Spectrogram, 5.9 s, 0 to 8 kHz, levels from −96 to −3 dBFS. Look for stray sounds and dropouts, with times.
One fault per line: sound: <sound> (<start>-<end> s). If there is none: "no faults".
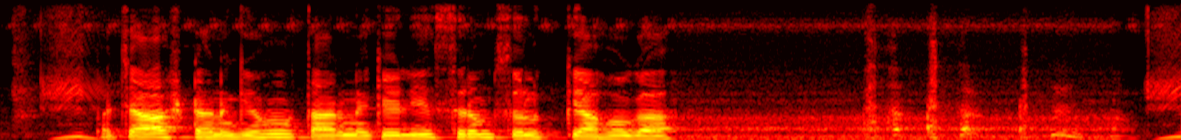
sound: cough (4.3-5.5 s)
